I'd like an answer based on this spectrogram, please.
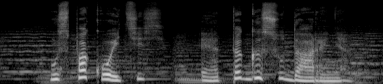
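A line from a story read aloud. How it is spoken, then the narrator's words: Solemn. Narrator (Russian): торжественно произнесла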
